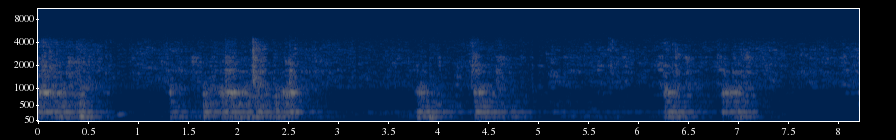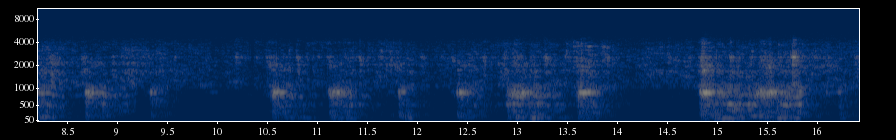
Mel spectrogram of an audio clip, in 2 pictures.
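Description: The TARDIS flight and landing sound effect, faint: a steady hum for the first few seconds, then a run of short, irregular pulses as the ship comes in to land.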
